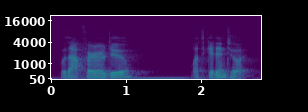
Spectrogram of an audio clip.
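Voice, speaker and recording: This man's voice sits at a medium pitch. It rises and falls with ordinary variation. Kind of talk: casual talk to camera.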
